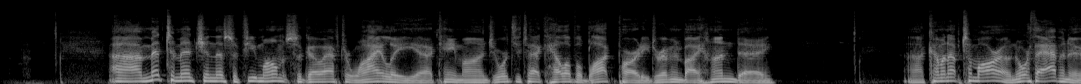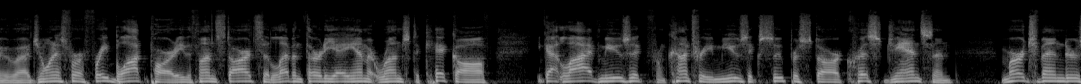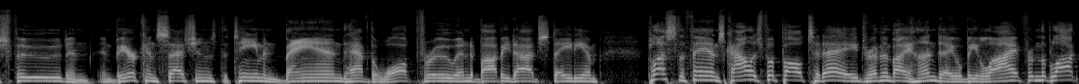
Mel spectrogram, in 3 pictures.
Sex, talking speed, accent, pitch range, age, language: male, 170 wpm, American, 115-160 Hz, 50-69, English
